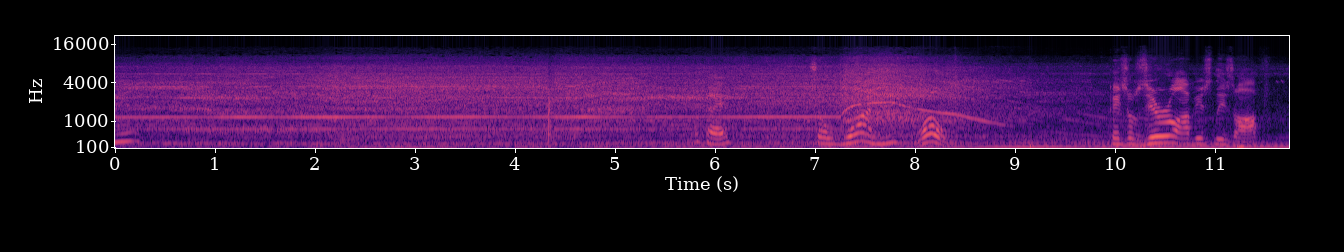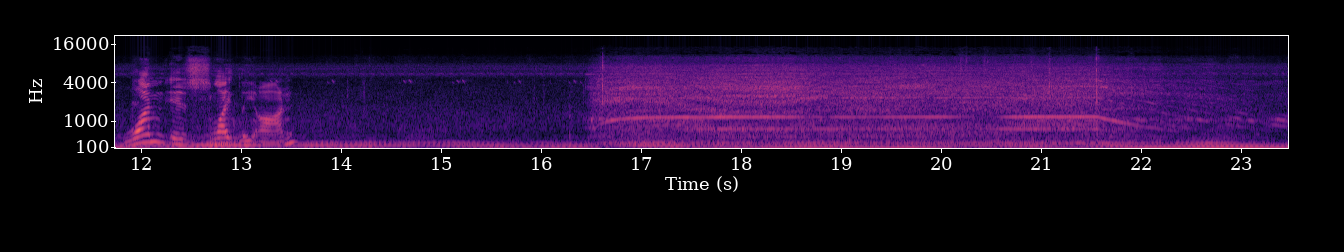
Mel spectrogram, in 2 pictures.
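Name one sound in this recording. A leaf blower whirs steadily at close range.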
